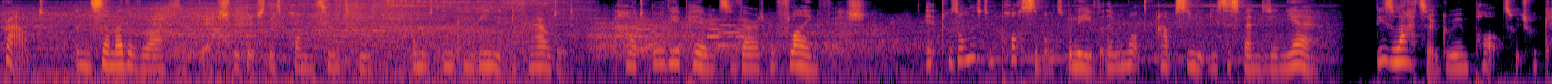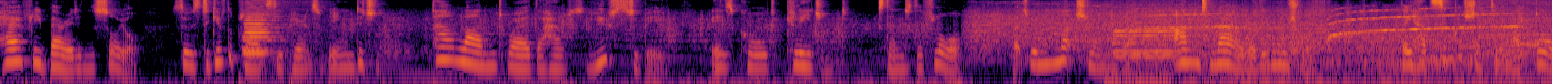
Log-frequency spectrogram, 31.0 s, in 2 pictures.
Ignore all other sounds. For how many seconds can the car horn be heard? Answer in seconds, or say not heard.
3 s.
